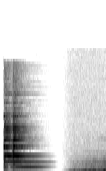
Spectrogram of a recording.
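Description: Notification-bell "ding" sound effect: a single bright bell strike whose ring fades away within about half a second.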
